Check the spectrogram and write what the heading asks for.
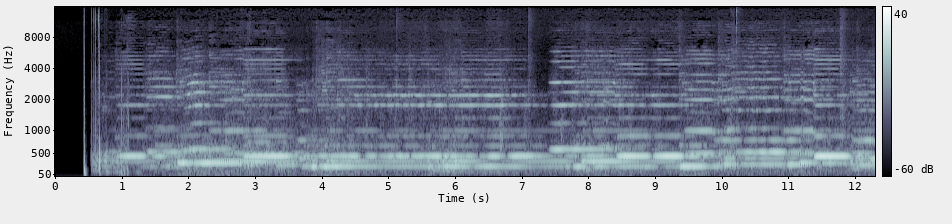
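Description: Instrumental music with sustained notes playing through a new 2.1 computer speaker set (subwoofer and two satellites), after a brief dropout with a click right at the start.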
